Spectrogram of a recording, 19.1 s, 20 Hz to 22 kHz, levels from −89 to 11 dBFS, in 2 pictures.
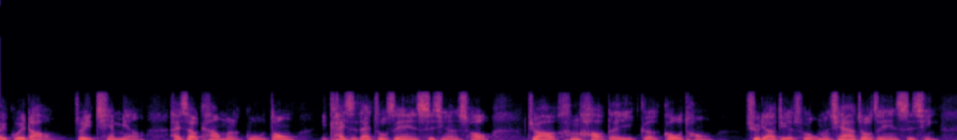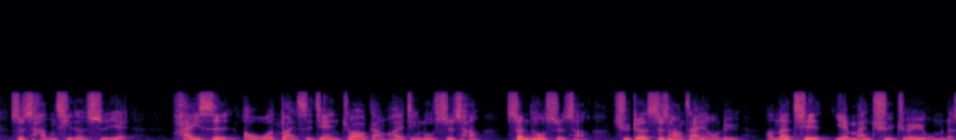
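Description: Speech clip with two brief hoarse, gargly bursts, from 0.47 to 0.56 s and from 16.56 to 16.64 s, where pitch and level hold but the texture turns scratchy. These are AMR bit errors: a few percent of the weakly protected bits in roughly four frames of the AMR-WB stream arrived flipped, misplacing excitation pulses and skewing fine pitch, gain and spectral values.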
